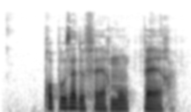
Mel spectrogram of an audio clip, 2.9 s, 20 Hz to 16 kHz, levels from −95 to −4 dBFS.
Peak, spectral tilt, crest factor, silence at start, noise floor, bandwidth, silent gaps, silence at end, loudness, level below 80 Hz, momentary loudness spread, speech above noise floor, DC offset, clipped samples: -4 dBFS; -7 dB/octave; 18 dB; 0.65 s; -72 dBFS; 10.5 kHz; none; 0.3 s; -21 LUFS; -44 dBFS; 8 LU; 52 dB; under 0.1%; under 0.1%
